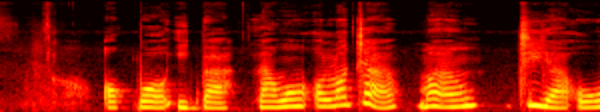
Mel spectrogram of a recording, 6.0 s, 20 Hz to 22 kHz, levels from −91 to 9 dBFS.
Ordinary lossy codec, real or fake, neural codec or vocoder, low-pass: none; real; none; 19.8 kHz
